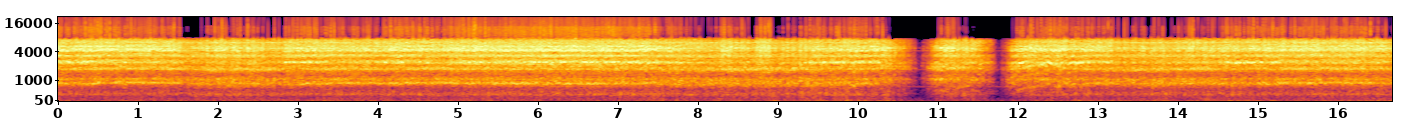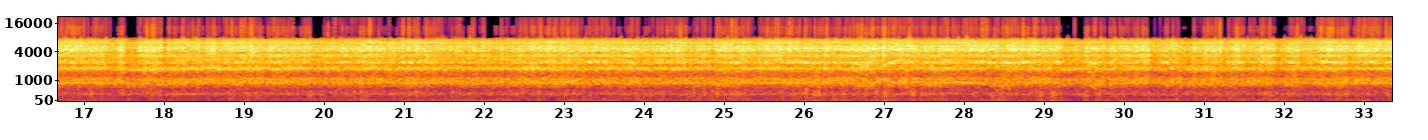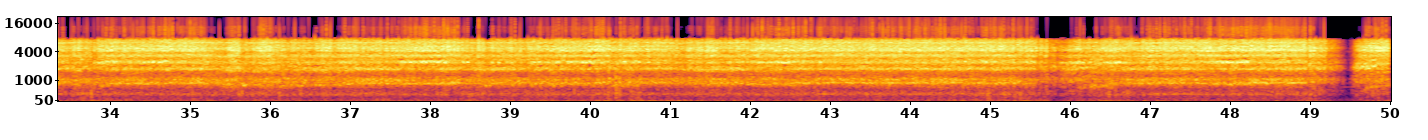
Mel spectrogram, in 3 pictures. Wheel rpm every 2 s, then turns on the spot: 220, 220, 220, 210, 200, 100, 180, 220, 230, 230, 230, 230, 240, 230, 230, 230, 230, 220, 210, 220, 220, 230, 220, 200, 170.
none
